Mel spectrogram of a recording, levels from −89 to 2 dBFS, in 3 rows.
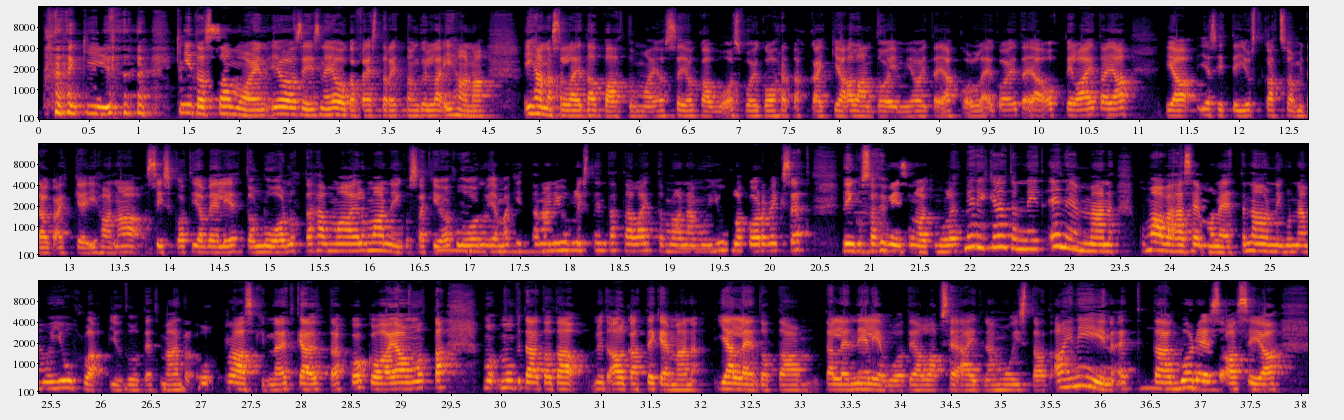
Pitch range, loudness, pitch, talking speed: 175-230 Hz, -21 LUFS, 195 Hz, 165 wpm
